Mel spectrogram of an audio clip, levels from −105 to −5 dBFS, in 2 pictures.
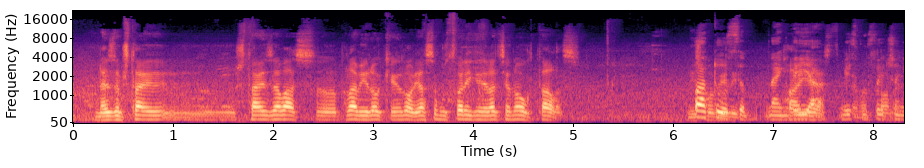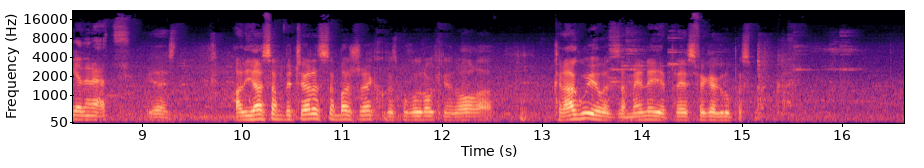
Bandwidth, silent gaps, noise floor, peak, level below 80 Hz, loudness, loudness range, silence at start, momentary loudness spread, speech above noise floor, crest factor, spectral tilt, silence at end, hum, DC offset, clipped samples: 15.5 kHz; none; -44 dBFS; 0 dBFS; -70 dBFS; -19 LUFS; 5 LU; 0 s; 22 LU; 25 dB; 18 dB; -5.5 dB/octave; 0 s; none; under 0.1%; under 0.1%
